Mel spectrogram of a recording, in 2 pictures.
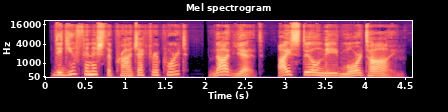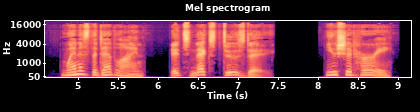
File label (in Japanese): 会話 ノーマル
